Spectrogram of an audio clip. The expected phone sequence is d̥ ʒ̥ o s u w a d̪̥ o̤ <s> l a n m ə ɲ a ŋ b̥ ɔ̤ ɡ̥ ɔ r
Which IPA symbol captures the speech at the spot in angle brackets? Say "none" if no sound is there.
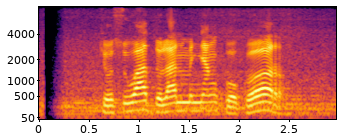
none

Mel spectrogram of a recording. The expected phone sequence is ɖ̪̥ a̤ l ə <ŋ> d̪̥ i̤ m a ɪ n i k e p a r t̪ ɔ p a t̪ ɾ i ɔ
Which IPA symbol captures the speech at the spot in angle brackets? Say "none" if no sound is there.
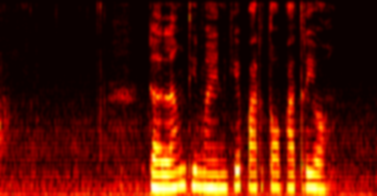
ŋ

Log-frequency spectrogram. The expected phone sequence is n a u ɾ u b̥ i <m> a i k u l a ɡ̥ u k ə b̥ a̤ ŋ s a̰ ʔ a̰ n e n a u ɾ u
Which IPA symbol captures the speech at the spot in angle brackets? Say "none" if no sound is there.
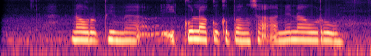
m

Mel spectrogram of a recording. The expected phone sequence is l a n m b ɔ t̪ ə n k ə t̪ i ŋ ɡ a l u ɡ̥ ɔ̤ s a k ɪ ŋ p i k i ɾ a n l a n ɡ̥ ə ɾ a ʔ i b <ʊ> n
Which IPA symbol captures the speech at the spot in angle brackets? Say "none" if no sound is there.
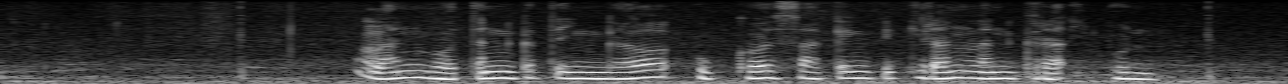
ʊ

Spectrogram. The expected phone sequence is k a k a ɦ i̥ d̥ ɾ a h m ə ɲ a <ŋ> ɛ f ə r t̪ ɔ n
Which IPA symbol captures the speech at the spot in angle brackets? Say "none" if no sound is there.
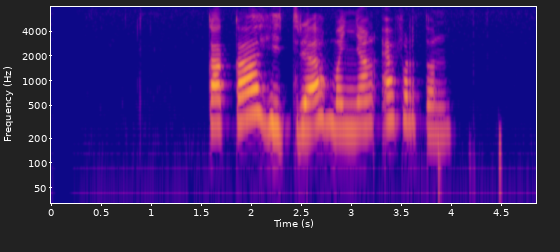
ŋ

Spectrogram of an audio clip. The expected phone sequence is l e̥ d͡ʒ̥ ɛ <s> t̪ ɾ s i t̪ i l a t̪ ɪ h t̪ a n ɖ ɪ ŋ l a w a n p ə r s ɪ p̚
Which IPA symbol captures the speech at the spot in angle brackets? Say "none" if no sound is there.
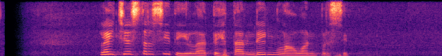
s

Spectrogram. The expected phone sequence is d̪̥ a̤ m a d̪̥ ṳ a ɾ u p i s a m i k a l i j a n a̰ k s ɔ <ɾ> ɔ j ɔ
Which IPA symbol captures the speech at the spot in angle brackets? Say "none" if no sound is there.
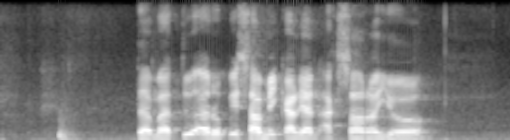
ɾ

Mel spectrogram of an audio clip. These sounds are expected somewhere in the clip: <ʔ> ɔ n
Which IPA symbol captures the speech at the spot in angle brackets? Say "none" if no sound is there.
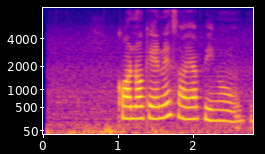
k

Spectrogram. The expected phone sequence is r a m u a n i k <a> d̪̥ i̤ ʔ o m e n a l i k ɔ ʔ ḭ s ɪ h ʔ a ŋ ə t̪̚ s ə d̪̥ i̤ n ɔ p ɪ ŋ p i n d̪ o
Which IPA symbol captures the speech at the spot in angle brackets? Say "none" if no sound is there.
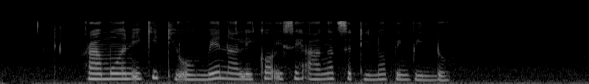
i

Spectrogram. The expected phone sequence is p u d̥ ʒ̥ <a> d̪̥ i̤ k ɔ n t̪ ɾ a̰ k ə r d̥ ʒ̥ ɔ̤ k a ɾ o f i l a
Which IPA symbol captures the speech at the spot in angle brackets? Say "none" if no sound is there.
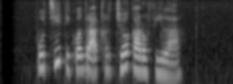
i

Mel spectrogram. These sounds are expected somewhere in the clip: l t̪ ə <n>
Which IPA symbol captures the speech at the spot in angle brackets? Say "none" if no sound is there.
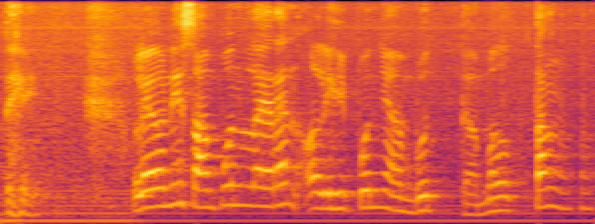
ŋ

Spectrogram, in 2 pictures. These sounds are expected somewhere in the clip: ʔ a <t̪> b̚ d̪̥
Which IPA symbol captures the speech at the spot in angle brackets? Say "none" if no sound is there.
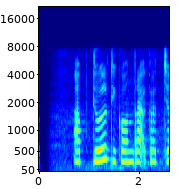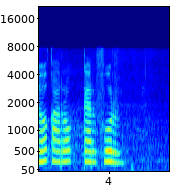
none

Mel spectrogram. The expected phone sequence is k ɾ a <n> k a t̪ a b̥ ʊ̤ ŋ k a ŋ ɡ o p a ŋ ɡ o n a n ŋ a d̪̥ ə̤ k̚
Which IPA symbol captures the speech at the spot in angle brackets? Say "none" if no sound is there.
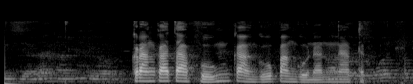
ŋ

